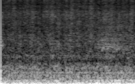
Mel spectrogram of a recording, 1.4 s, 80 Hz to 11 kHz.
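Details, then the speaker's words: 1994 Chevrolet Camaro Z28 LT1, hot and near overheating with low oil pressure reading, after new plug wires, plugs and coil: heavy, uneven stumbling idle, missing hard and wanting to backfire; misfire traced to blown head gasket. "it even sounds terrible right now you're missing hard oh wanting to backfire she almost gave up there guys"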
